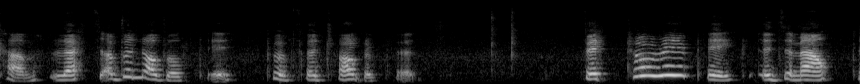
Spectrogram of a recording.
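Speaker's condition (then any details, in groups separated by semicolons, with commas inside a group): Cerebral palsy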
